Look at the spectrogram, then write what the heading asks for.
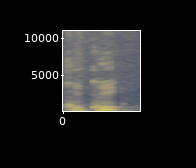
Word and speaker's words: Kuko: Kuko. Wow. So the U is silent.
